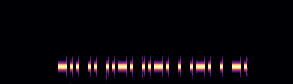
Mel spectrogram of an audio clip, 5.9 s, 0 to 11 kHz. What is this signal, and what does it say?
Morse code, heard as a keyed tone, about 20 wpm, 700 Hz. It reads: DIFFEREN
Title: Build A Word - 4 Letters At A Time - 11-Letter Words - 20wpm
